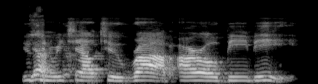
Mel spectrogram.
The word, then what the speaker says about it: Robb: Guys, and if you want to become a sponsor, you can reach out to Robb, R-O-B-B, 2 B's. The second B is silent.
